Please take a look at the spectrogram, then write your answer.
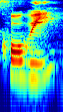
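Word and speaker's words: COWI: It's pronounced as Kovi CI which is the two first names of our founders.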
